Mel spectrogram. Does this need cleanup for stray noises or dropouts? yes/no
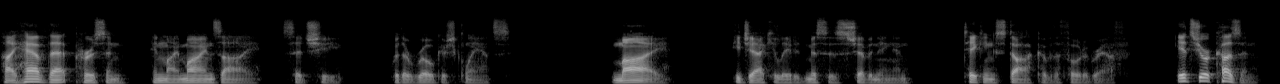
no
